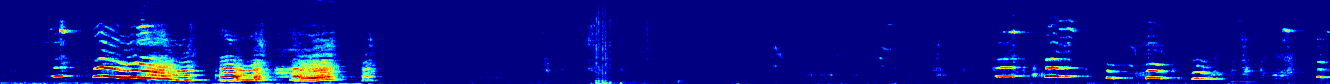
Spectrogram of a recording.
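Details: Pet dog named Siri crying hard indoors after a long fight with another dog; bursts of high, falling whines with quavering tones crowd the first few seconds, then a quiet pause, a sharp click, and another run of shorter whimpers.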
